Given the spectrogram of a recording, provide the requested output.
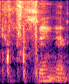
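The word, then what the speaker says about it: Shigidi: who rules heaven associated with the Son Shangadai Shangadai that's how you say it.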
